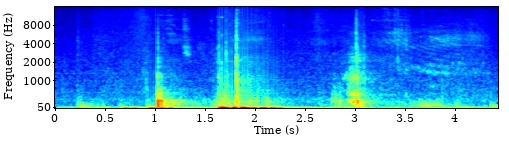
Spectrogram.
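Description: Handheld microphone being handled and passed over: a few bumps and thuds with rumbling handling noise between them, loudest about a second and a half in.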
